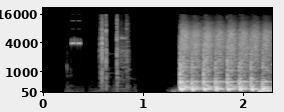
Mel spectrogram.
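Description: A short high electronic beep followed by two quick clicks of a camera shutter, then music starts about a second and a half in with fast, even drum hits.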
